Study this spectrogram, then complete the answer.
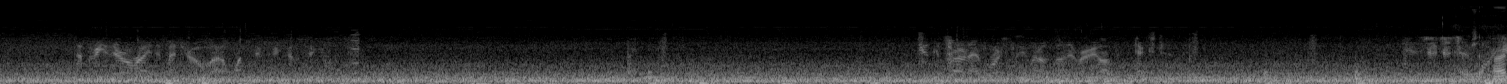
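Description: Embraer Phenom 100 jet rolling for takeoff on runway 35 right in a flight simulator, a steady continuous engine roar held at even loudness throughout, with radio-style voices talking over it.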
